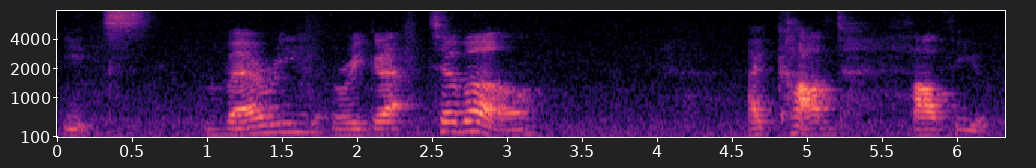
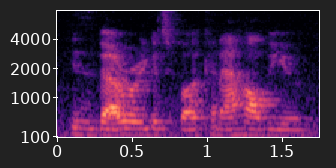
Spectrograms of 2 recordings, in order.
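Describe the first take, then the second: First: The sentence is spoken slowly, with intonation. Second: The sentence is spoken quickly and smoothly. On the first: "Itu versi yang lambatnya. Tapi tetap berintonasi" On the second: "versi yang agak lajunya, ya. Atau lajunya, kayak gini"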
